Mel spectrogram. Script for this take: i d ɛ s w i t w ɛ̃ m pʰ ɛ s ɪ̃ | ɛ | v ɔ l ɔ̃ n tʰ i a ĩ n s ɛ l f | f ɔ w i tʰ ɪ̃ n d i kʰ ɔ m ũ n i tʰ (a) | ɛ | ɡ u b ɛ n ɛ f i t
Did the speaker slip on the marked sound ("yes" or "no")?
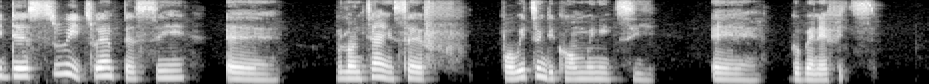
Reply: yes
